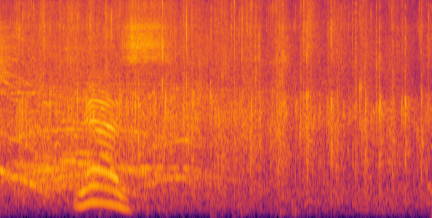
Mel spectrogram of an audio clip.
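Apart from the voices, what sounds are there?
audience applause for Abner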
